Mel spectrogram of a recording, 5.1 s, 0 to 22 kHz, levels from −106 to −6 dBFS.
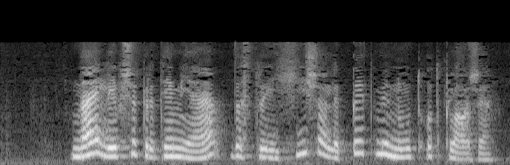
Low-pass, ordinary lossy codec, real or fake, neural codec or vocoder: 19.8 kHz; AAC, 24 kbps; fake; vocoder, 44.1 kHz, 128 mel bands, Pupu-Vocoder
